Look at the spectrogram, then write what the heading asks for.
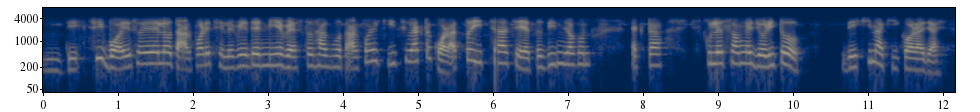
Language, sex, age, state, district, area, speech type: Bengali, female, 45-60, West Bengal, Hooghly, rural, conversation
